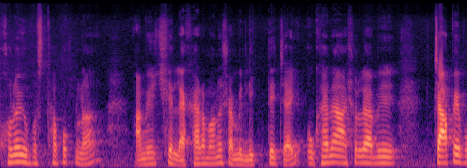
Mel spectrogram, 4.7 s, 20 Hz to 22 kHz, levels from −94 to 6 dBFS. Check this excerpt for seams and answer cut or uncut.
uncut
